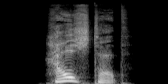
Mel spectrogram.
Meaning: inflection of heischen: 1. second-person plural preterite 2. second-person plural subjunctive II
- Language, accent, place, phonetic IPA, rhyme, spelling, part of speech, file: German, Germany, Berlin, [ˈhaɪ̯ʃtət], -aɪ̯ʃtət, heischtet, verb, De-heischtet.ogg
